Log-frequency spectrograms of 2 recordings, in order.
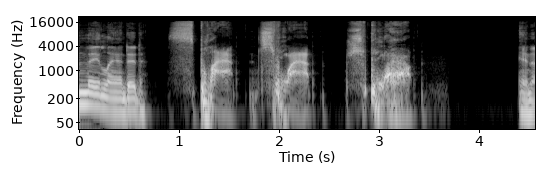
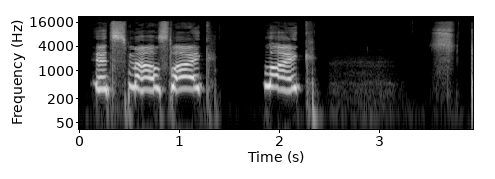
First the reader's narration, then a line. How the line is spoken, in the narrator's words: Quatch cried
